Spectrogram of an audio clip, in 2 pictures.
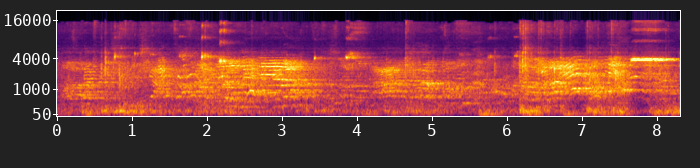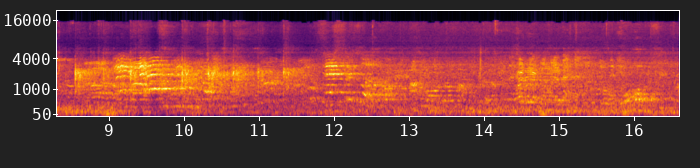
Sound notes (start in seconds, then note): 7.6 whistle blows; 10.4 crowd claps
